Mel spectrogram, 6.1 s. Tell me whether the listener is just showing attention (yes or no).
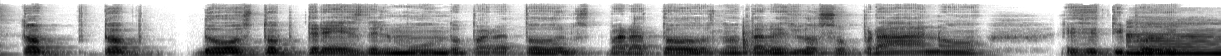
yes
